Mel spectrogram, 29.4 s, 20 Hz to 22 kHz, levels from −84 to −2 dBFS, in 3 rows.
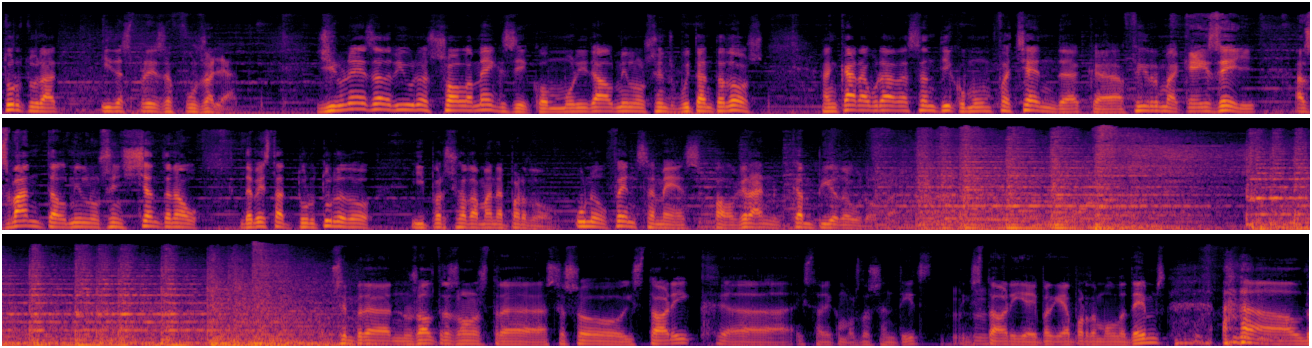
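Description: From 8.76 to 11.86 s the sound turns thin, bright and hissy, with sibilant edges. This is pre-emphasis left on: a treble lift meant for transmission was never undone by the matching de-emphasis. The top end sits about 11 dB hotter at 10 kHz than at 1 kHz. Unlike a treble shelf, the boost rises steadily from around 3 kHz, which fits the 50 µs FM curve.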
